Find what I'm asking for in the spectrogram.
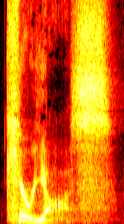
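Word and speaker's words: Kyrios (κύριος): The word that you usually say is pronounced like this Kyrios.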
